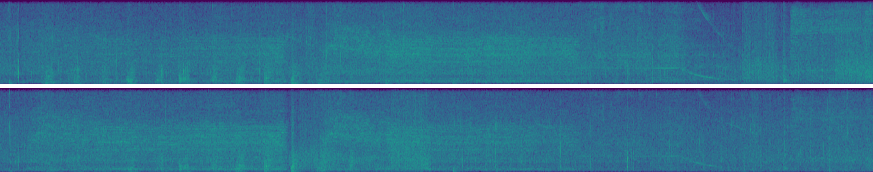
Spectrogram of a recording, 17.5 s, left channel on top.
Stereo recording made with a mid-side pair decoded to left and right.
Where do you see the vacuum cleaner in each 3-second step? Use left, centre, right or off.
right, right, centre, left, left, left.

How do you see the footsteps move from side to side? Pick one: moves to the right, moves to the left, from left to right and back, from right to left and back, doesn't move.
moves to the right.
